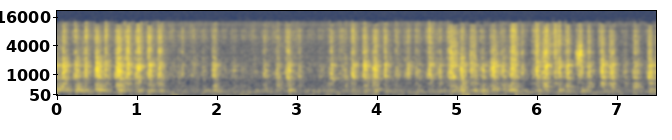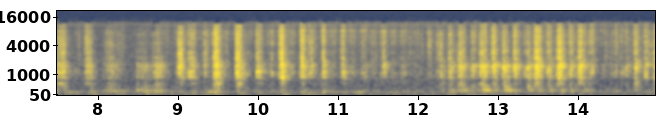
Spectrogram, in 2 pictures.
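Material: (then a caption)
Coated paper. A wooden stylus scratches the coating of a flat scratch art paper sheet held in one hand, working in short strokes. The result is a quiet, dry, rasping scratch that comes in rapid, uneven bursts, centered in the midrange with a bright, hissy edge and almost no low end.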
